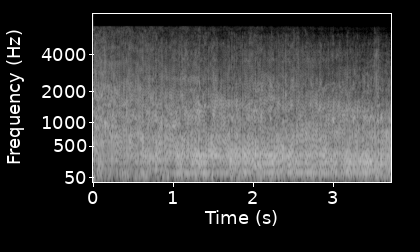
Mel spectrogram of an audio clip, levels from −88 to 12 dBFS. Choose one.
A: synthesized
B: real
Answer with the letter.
A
